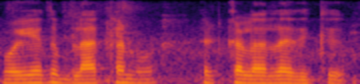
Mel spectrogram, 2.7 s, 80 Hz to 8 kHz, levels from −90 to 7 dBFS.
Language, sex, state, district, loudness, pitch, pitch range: Tamil, male, Tamil Nadu, Kanyakumari, -20 LUFS, 130 Hz, 125-135 Hz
